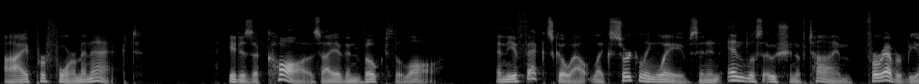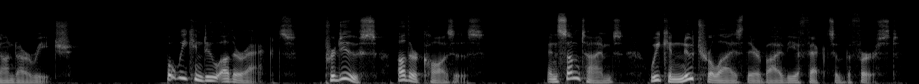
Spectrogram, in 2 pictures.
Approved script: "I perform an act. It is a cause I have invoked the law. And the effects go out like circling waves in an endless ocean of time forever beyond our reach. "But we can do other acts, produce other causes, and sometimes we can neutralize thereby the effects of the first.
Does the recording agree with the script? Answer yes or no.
yes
